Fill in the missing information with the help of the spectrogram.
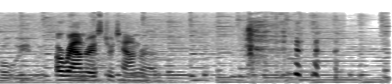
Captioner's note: laughs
